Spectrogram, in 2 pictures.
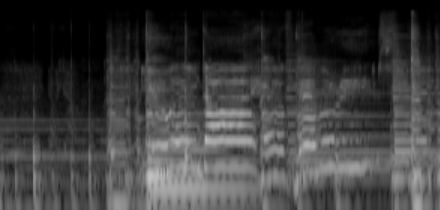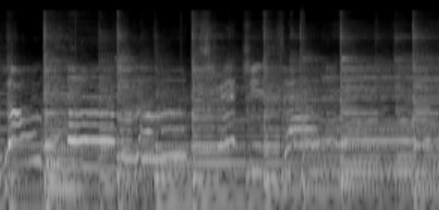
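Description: Acoustic guitar strummed, with a man and a woman singing together. It opens soft and fading, the strumming comes back in about a second and a half in, and the singing joins just after.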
